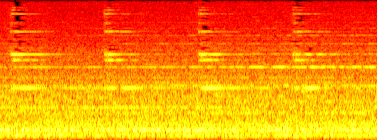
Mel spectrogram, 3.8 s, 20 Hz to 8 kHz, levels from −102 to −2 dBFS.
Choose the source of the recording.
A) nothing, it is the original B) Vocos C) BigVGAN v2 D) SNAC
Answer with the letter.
A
